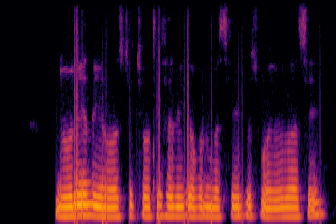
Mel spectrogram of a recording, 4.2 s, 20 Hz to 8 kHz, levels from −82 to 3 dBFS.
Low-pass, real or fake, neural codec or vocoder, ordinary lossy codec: 7.2 kHz; real; none; Opus, 16 kbps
